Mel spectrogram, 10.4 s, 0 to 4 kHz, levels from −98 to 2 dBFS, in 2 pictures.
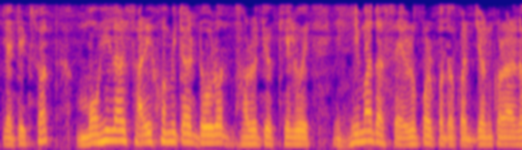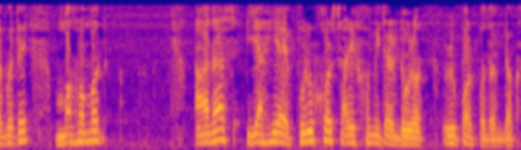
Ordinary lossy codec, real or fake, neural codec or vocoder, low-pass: none; fake; codec, 16 kHz, 16 kbps, FreqCodec, smaller model; 3.6 kHz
